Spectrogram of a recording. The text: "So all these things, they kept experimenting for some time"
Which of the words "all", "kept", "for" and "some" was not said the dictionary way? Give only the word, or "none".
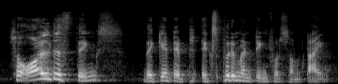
kept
